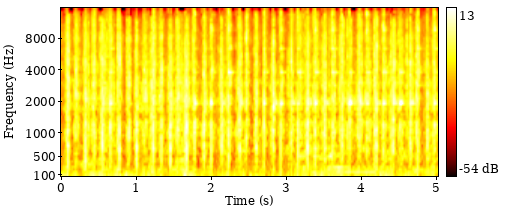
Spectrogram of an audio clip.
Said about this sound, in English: I'm going to add the bourbon. Two ounces of bullet rye bourbon. Then I'm going to take the ice. I'm going to shake the tin.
